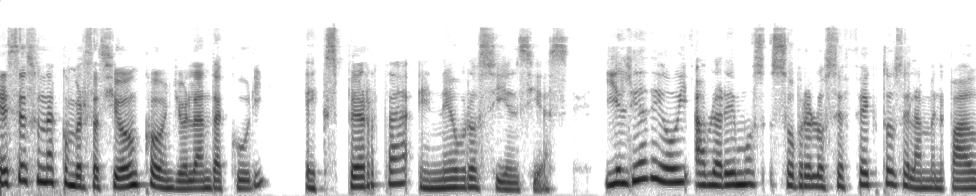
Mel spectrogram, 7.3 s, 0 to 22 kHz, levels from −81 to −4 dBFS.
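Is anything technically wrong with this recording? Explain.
Yes. From 7.02 to 7.08 s there is damaged data in a compressed stream: corrupted bytes make the decoder lose frame sync, producing a brief glitch as it searches for the next frame header.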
